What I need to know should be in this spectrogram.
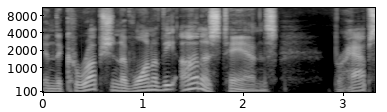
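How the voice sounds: The voice heard here is a natural reading voice.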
